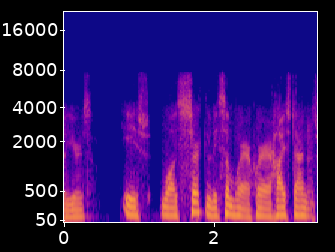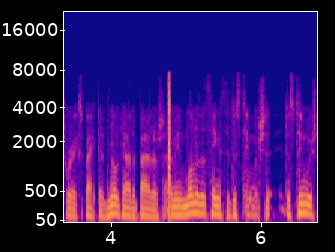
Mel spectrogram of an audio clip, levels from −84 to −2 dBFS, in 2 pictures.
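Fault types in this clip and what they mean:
Speex codec: a low-bitrate CELP speech codec, consistent with roughly 20 kbps here; throughout, the speech sounds plainly noisy and hoarse.
VoIP packet loss concealed by the speech codec: the decoder stretches the last sound into a fading extrapolation over 60 ms at 3.25 to 3.35 s, and through two scattered 20 ms gaps between 5.77 and 5.99 s.
Wireless microphone squelch dropout: the radio link fades and the receiver mutes briefly, heard at 4.75 s as a hiss rise and a roughly 2 ms hole before the speech returns.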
